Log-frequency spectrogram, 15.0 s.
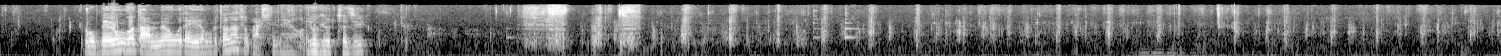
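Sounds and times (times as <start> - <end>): crunchy chewing: 0.0 - 0.9, 3.8 - 15.0
spluttering through full mouth: 5.1 - 6.5.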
